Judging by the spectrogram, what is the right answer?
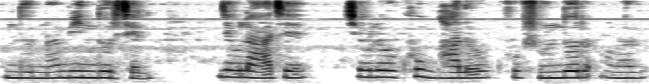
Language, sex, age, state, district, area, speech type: Bengali, female, 18-30, West Bengal, Dakshin Dinajpur, urban, spontaneous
